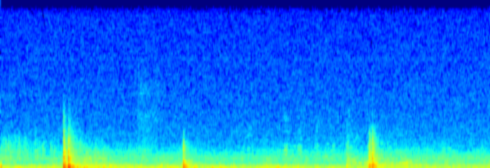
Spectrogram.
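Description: Fireworks shells bursting: three separate booms, the first about a second in and loudest, the others about three and five and a half seconds in.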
